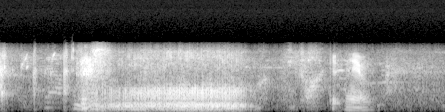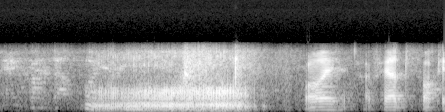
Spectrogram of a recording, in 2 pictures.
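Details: Two loud, long, rattling snores about four seconds apart, with snorting and grunting sounds between them; snoring.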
